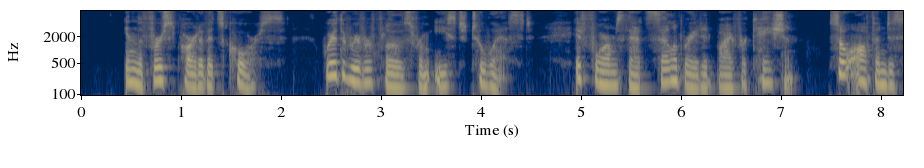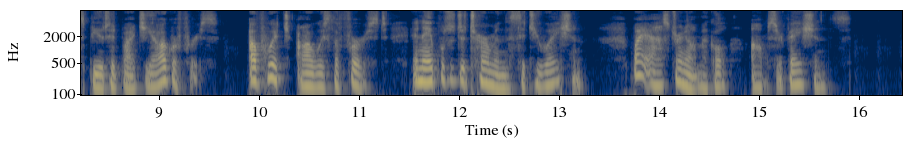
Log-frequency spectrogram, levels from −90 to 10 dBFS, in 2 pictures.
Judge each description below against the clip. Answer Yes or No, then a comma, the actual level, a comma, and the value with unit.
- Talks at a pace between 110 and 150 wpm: Yes, average, 140 wpm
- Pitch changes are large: No, average, 4.9 semitones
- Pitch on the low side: No, medium, 155 Hz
